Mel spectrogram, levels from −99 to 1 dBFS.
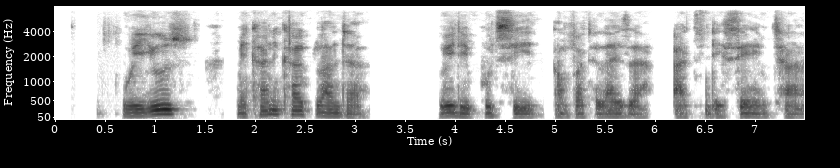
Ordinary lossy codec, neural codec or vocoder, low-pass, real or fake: none; vocoder, 44.1 kHz, 128 mel bands, Pupu-Vocoder; 7.2 kHz; fake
